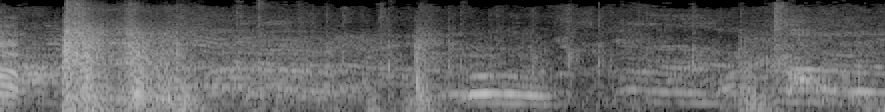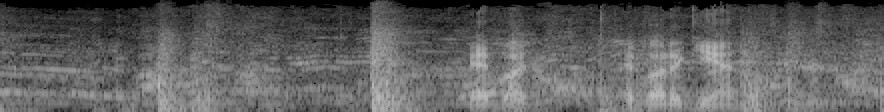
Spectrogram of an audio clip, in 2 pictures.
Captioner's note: crowd chatter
